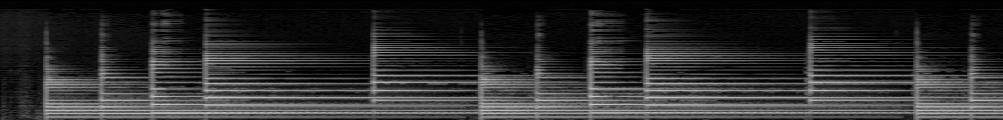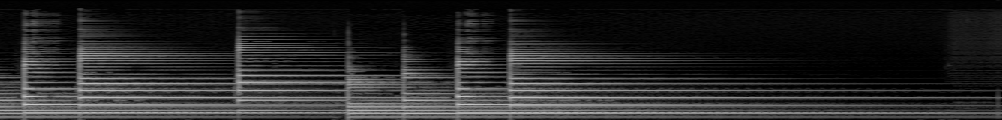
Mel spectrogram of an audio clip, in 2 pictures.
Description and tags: This is some usefull guitar arpeggio what I was recorded on free time..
